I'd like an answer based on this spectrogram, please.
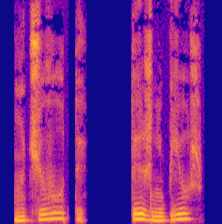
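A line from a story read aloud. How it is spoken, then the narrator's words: Conciliatory whisper. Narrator (Russian): примирительно прошептала Комарова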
